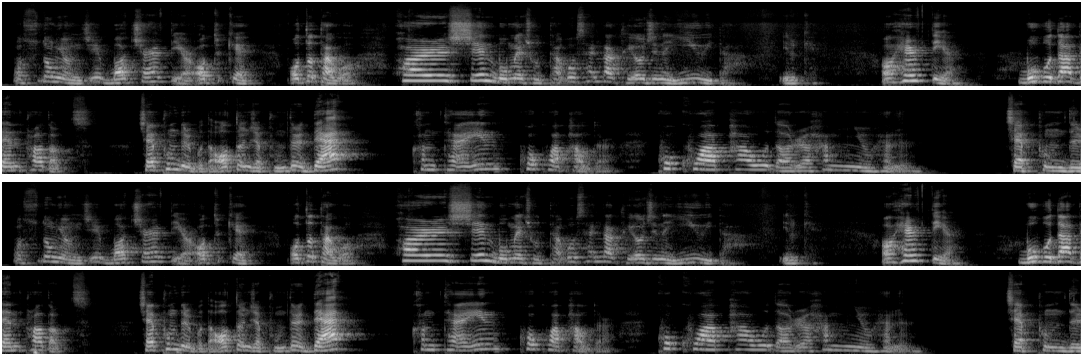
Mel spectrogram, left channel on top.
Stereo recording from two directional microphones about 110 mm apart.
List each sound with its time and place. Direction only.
0.1 s speech: 20° right (ahead or behind)
8.8 s speech: 25° right (ahead or behind)
20.8 s speech: 25° right (ahead or behind)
